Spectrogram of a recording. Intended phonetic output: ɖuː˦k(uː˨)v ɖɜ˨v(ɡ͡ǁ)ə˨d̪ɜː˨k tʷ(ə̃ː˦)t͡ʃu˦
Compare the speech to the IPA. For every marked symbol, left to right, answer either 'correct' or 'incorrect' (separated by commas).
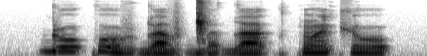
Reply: correct, correct, correct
